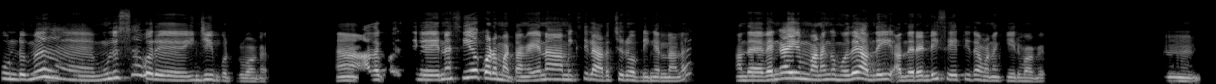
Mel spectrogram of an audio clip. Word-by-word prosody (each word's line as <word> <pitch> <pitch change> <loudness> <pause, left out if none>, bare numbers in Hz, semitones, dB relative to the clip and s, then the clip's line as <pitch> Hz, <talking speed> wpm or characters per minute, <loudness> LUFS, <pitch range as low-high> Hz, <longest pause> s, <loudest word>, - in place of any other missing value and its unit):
பூண்டு 245 -4 -2
மு 325 - +2 0.6
முழுசு 305 - -3
ஒரு 235 -3 +2 0.3
இஞ்சியும் 205 0 -3
போட்டுருவாங்க. 145 -3 -10 0.8
ஆ - - +1 0.2
அத 215 - 0 0.4
ச - - -5 0.2
என்னா 255 +3 +1
சீவ 315 +2 +5
கூட 285 -3 +6
மாட்டாங்க. 185 -2 -1
ஏன்னா 240 +2 +1 0.2
மிக்ஸியில 225 +2 -1
அரைச்சுரும் 205 +1 -4
அப்டிங்கிறதுனால, 170 -2 -5 0.6
அந்த 190 - 0 0.2
வெங்காயம் 270 +1 +6
வணங்கும்போது 215 +3 +2
அந்தயும் 230 -1 0
அந்த 190 +1 +1
2யும் 235 +6 -2
சேர்த்து 220 +1 -4
தான் 215 -3 -2
வணக்கிருவாங்க. 160 -4 -6 1.2
ம். 320 -4 -4
220 Hz, 135 wpm, -21 LUFS, 185-255 Hz, 1.2 s, கூட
